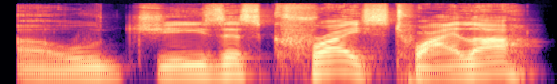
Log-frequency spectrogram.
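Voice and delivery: slow gasp of shock, then loud; startled cry. Acted. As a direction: caught off guard, call her name out. Startled woman cries out name.

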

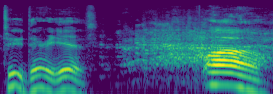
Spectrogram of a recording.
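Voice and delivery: low, hushed dude voice; hammed-up awestruck dude; mock casual awe. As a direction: say it low, like a laid-back guy spotting a celebrity. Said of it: "he can go".

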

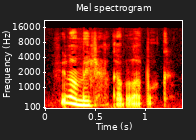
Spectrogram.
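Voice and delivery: fast, whispered relief; whispering. Real, not acted. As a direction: mutter it under your breath. Relieved aside after sister stops.

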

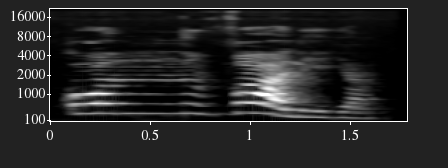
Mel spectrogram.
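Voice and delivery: "Конвалія" very slowly, middle N held; sound-position demo. Shown as a demonstration. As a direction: linger on the н in "Конвалія". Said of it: "де знаходиться звук Н".

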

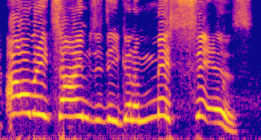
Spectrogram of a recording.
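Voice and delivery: loud, high exasperated ranting; angry rant. Real, not acted. Gamer ranting at the camera over missed sitters, exasperated. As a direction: keep venting at the wasted chance.

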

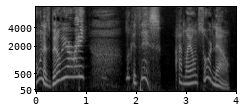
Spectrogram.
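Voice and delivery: giddy high exclamations; excited discovery. Real, not acted. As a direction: squeal over the find.

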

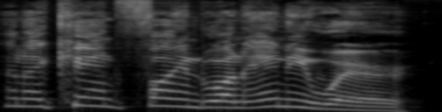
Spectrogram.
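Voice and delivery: high, loud plaintive character voice; pleading. A narrator's reading. Douglas pleading with the rabbit, high plaintive wail.

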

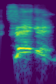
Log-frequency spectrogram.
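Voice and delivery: high, shouted prompt; called out. Retold or imitated. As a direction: yell it at the kid to sing. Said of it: "I said".

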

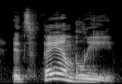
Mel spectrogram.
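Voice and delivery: fambly said slow with an m-b cluster, FAM-blee; moose-speak fambly. Shown as a demonstration. Librarian shows kids how moose say fambly. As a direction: stretch out fambly slowly. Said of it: "instead of the word family".

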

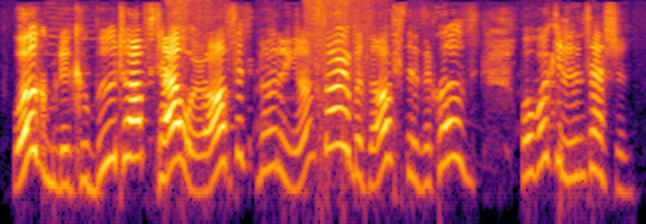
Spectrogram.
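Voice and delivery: loud, sing-song greeter voice; lilting, swooping official announcement; office receptionist. Acted. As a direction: play a receptionist turning visitors away.

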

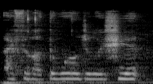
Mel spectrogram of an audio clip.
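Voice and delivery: soft unvoiced whisper. Real, not acted. Gamer mutters a gloomy aside in a whisper. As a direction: breathe it out under your breath.

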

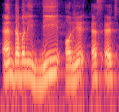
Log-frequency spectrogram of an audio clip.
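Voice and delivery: ordinary talk, nothing marked

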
